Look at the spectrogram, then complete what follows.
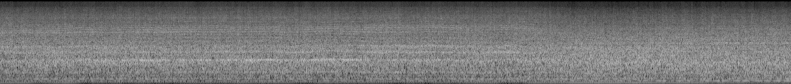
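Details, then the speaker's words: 1968 Pontiac GTO, 461 stroker V8 with TH400, cold start after sitting since November and battery trickle-charged: steady, even idle with no knocks, misses or stumbles; normal cold idle. "let's try a cold start it hasn't been run since November"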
